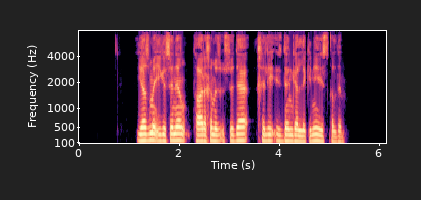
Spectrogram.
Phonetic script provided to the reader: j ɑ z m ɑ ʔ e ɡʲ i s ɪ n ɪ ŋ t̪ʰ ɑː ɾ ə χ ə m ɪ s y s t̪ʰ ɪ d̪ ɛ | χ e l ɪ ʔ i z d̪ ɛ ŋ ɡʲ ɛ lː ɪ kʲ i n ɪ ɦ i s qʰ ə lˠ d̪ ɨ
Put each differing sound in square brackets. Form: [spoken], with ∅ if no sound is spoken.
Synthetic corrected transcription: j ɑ z m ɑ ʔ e ɡʲ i s ɪ n ɪ ŋ t̪ʰ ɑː ɾ ə χ ə m ɪ [z] y s [t̪] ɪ d̪ ɛ | χ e l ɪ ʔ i z d̪ ɛ ŋ ɡʲ ɛ lː ɪ kʲ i n ɪ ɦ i s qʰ ə lˠ d̪ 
